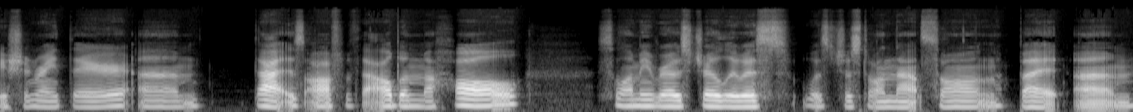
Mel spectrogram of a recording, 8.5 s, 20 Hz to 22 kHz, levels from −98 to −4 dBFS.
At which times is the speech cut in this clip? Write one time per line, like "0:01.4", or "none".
none

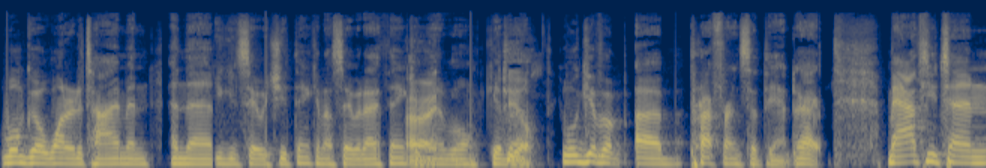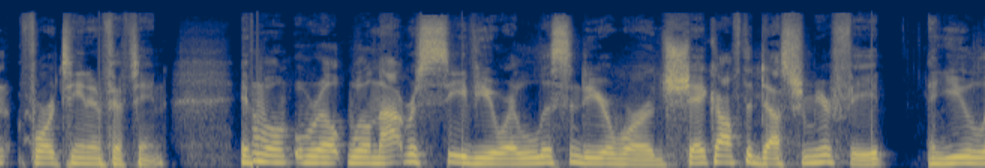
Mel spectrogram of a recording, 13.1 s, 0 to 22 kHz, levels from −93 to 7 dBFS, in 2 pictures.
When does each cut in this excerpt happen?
0:01.1
0:01.4
0:08.3

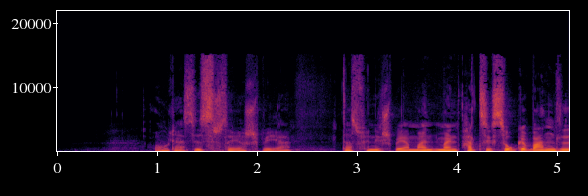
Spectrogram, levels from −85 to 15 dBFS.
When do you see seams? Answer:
0:01.6
0:03.3
0:04.0

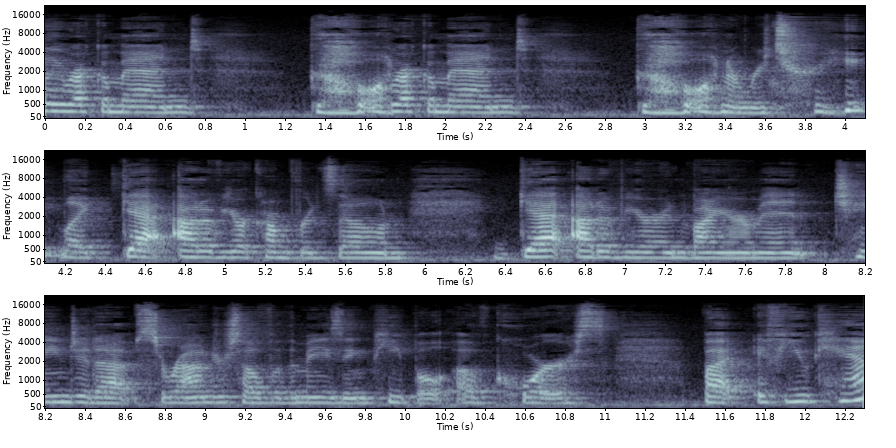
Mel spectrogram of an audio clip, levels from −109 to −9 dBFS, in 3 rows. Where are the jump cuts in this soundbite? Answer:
0:01.7
0:04.4

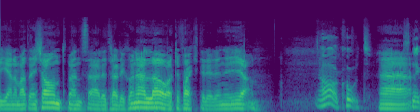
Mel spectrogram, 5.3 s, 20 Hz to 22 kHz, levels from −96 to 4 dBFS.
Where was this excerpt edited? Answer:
none

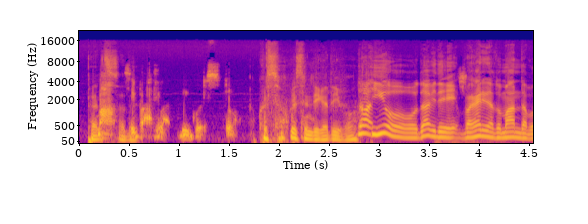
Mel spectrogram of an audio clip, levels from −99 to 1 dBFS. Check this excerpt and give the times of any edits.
0:02.9

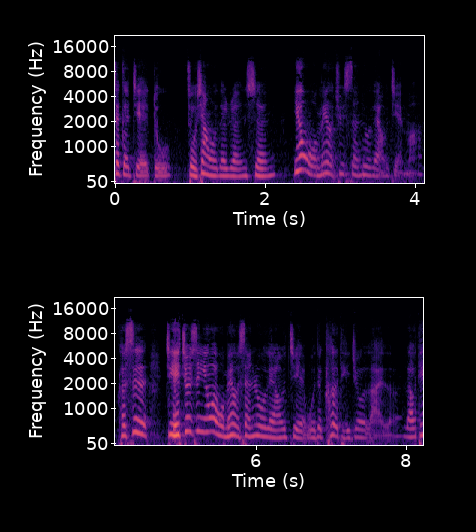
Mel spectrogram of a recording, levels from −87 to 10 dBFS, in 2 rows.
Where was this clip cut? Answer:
0:02.2
0:04.1

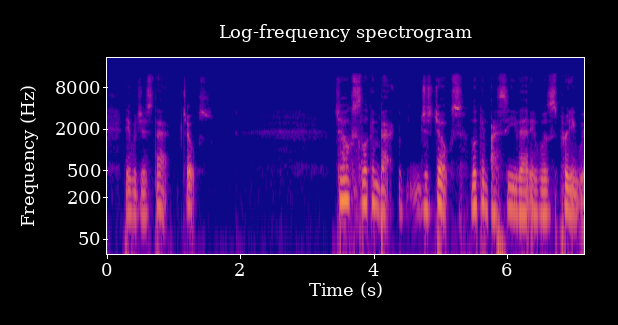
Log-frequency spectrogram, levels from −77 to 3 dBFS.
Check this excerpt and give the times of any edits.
0:01.0
0:05.7

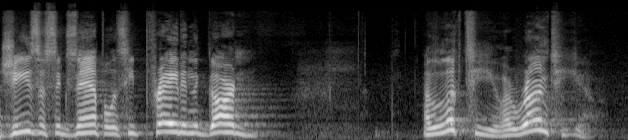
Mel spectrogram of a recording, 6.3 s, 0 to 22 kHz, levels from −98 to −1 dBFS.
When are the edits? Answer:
0:04.2

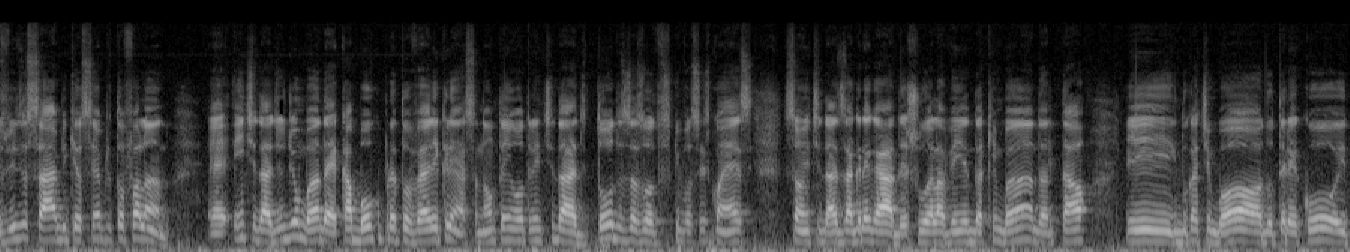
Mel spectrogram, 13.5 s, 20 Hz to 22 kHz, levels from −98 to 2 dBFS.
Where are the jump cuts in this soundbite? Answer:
0:10.5

